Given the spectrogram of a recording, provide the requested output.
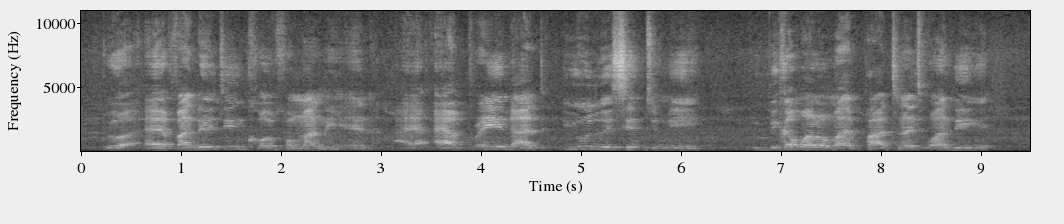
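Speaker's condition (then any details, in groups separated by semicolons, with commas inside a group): Cerebral palsy; underdeveloped brain movement and speech areas, affects movement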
